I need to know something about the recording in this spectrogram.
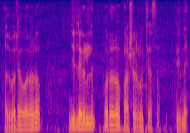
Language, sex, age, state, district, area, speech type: Malayalam, male, 45-60, Kerala, Idukki, rural, spontaneous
